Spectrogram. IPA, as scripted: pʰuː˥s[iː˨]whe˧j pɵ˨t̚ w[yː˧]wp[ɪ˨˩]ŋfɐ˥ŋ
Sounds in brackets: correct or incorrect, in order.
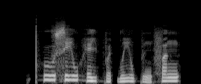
incorrect: iː˥, incorrect: iː˧, correct

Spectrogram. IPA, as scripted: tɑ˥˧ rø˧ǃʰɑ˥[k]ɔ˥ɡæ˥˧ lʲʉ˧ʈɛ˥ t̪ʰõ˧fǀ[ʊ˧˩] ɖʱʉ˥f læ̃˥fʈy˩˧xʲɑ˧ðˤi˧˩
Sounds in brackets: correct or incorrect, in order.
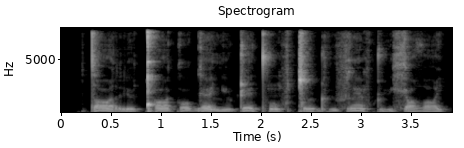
correct, incorrect: ɵ˧˩

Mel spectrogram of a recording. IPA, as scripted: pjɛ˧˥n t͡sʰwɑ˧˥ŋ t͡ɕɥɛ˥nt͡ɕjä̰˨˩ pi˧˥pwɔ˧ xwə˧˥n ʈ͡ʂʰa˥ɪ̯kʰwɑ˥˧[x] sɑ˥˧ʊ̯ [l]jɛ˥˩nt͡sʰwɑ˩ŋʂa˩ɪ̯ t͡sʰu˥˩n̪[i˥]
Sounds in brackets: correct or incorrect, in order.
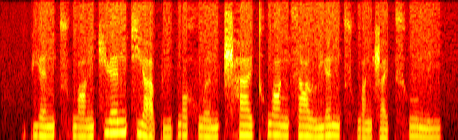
incorrect: ŋ, correct, incorrect: i˩

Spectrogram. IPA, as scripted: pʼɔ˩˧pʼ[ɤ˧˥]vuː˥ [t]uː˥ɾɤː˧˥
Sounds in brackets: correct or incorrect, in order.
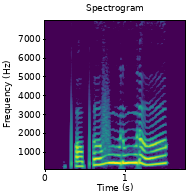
correct, incorrect: ɾ

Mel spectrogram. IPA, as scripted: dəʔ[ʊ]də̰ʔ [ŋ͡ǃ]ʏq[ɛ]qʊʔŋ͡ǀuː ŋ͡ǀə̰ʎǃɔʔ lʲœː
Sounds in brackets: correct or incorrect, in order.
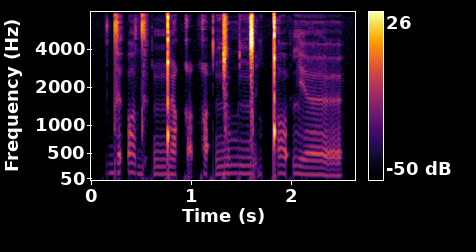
incorrect: ɔ, correct, incorrect: ɛ̰

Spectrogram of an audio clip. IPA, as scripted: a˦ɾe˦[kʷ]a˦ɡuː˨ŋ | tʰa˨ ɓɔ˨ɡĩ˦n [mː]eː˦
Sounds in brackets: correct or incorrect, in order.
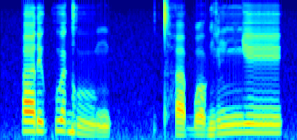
correct, incorrect: ɲ

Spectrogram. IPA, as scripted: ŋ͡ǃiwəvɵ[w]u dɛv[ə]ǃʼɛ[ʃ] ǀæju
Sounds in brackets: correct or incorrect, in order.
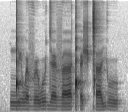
correct, incorrect: æ, correct

